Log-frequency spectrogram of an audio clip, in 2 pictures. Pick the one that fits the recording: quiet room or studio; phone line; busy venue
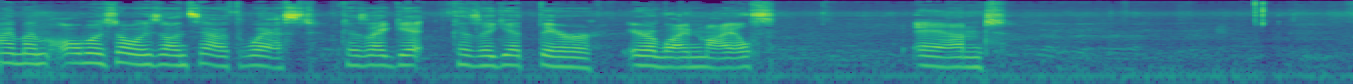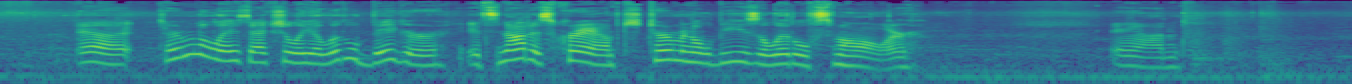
busy venue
